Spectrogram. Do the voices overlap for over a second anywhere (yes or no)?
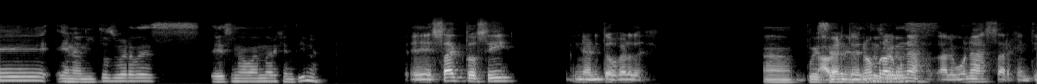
yes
